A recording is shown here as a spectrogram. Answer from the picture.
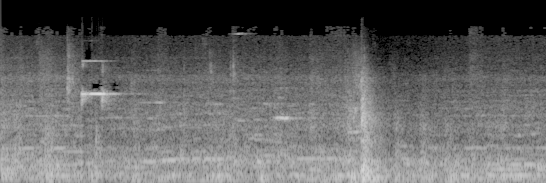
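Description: An interior door being opened and let go: a sharp click about three quarters of a second in, then a louder knock a little before three seconds.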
